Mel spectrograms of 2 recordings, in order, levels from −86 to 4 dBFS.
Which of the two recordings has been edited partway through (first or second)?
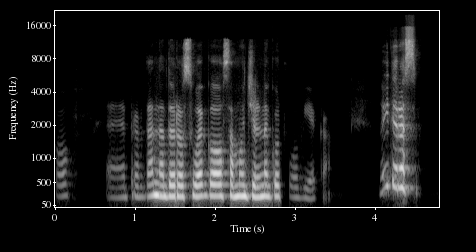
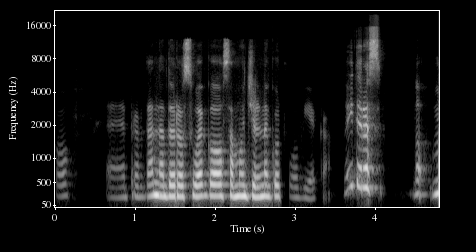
second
